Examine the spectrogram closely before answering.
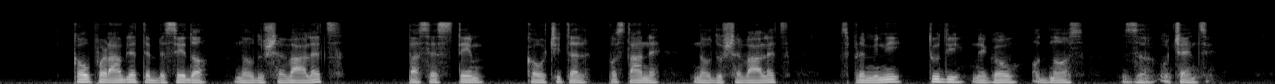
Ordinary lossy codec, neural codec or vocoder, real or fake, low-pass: none; codec, 44.1 kHz, 7.8 kbps, Pupu-Codec; fake; 7.2 kHz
